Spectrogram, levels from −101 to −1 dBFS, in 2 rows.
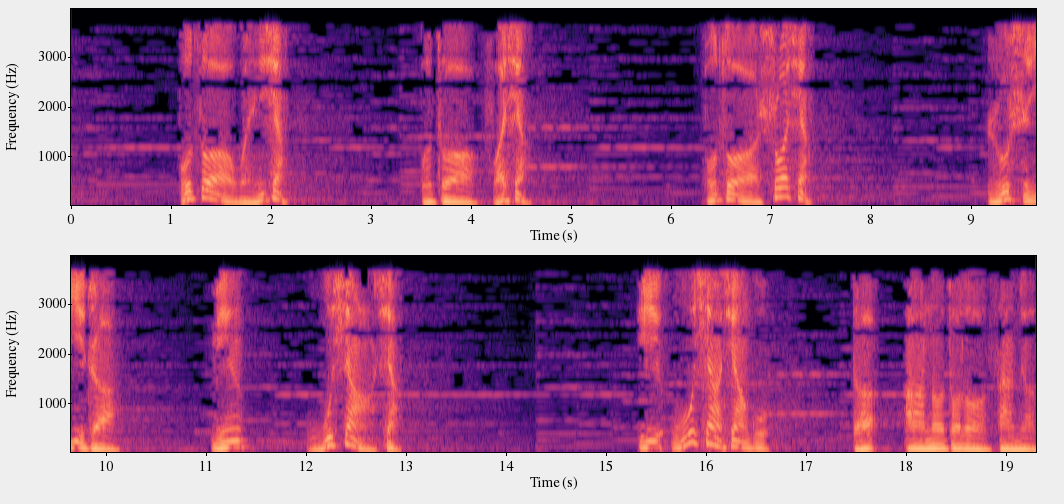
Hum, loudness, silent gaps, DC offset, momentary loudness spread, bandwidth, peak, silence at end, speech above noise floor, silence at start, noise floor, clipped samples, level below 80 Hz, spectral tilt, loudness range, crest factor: none; -22 LUFS; none; under 0.1%; 16 LU; 3.8 kHz; -4 dBFS; 0 s; 32 dB; 0.6 s; -53 dBFS; under 0.1%; -32 dBFS; -10 dB/octave; 4 LU; 20 dB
